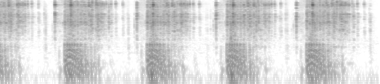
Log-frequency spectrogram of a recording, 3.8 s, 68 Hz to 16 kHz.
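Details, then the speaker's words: Echo GT200R string trimmer repeatedly pull-started, each attempt catching only briefly and dying. It starts fully choked but dies when not choked, suggesting the engine wants more fuel to stay running. "so we just confirmed that it does start while fully choked and dies when it's not that means the engine wants more fuel to stay running"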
